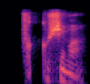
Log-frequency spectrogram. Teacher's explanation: the devoicing is taking place only for this u between f and k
